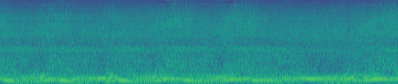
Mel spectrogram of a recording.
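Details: Nissan Sentra build, after a no-spark fault was fixed and new V-band exhaust welded: deep exhaust rising and falling with repeated throttle blips, each clean and back to steady idle; healthy.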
